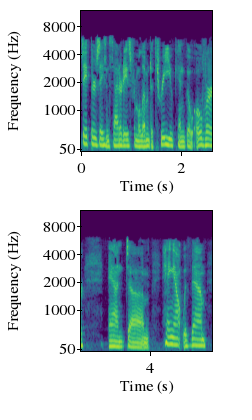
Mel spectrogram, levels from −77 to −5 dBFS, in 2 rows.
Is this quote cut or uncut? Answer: uncut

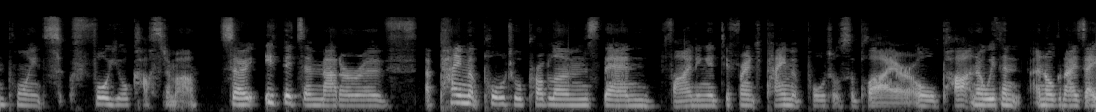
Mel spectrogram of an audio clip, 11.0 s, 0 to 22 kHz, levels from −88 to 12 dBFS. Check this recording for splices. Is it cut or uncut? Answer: cut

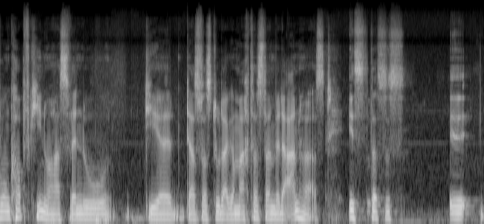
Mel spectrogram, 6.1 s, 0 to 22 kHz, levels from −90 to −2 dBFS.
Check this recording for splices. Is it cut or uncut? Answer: cut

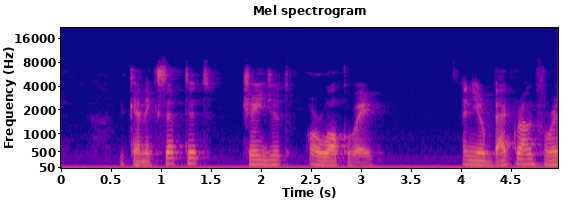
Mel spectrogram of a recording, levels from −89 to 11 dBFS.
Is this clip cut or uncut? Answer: uncut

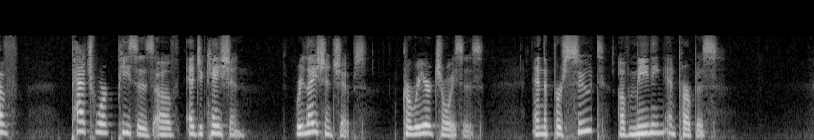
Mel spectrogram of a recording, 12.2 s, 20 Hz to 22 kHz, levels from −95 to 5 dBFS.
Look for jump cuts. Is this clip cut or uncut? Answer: uncut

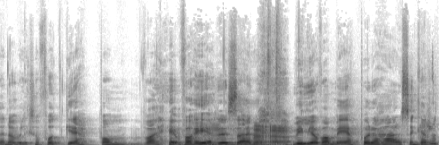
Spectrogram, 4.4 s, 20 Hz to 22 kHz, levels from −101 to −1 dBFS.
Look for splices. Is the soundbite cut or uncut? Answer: uncut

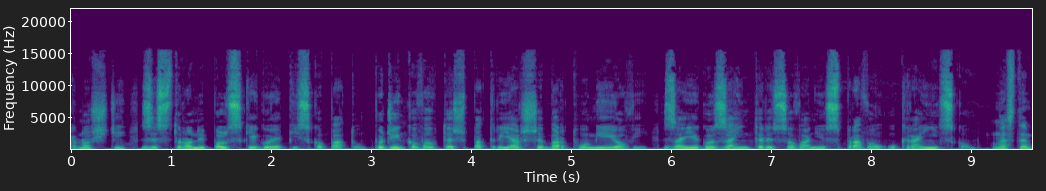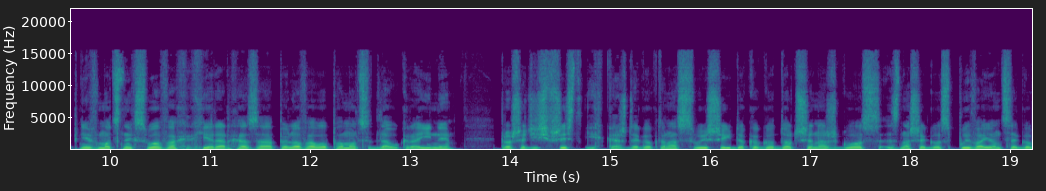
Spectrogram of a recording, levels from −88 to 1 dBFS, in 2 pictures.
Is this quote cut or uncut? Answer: uncut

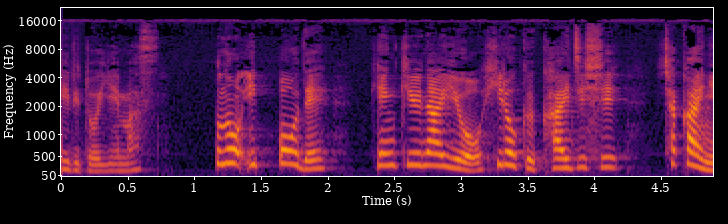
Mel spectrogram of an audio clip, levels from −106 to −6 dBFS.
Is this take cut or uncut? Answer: cut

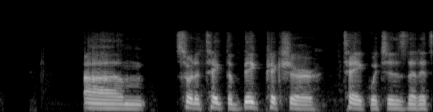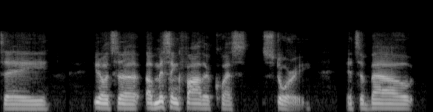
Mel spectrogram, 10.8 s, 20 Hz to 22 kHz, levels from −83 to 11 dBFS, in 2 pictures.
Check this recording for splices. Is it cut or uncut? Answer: uncut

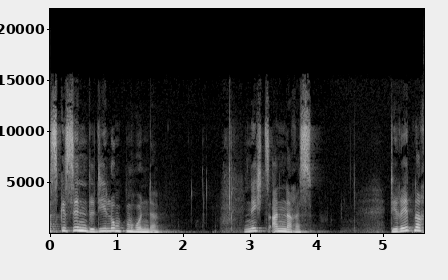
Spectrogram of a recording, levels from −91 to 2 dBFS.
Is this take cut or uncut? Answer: cut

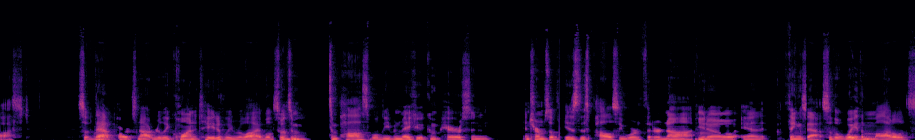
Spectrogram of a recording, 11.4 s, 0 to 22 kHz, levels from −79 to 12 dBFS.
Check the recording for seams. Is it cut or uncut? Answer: cut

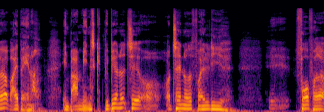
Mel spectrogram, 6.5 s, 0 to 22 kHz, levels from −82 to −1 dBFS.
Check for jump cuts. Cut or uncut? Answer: uncut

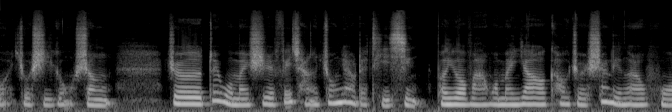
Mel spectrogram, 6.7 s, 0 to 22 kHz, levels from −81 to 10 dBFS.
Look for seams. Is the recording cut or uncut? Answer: cut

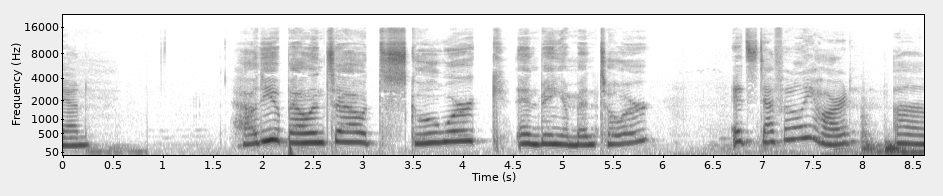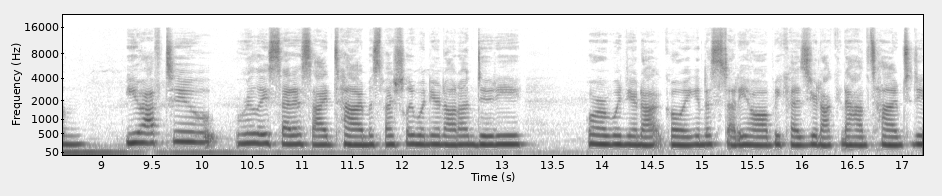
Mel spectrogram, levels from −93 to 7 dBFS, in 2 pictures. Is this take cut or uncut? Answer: cut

